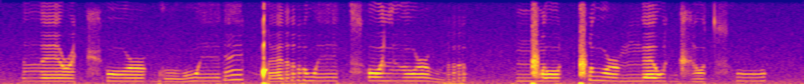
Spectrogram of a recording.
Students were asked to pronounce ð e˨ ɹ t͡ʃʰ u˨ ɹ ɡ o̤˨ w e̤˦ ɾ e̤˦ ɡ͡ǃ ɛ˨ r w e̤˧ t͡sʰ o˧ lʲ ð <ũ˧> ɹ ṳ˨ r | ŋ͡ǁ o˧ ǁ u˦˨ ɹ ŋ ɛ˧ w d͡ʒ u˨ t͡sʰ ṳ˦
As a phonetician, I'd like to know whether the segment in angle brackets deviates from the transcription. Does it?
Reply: yes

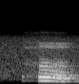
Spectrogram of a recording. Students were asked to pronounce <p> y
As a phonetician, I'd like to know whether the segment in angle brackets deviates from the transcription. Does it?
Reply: yes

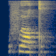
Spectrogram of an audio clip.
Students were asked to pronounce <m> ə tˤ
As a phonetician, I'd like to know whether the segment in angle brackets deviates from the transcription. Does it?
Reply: yes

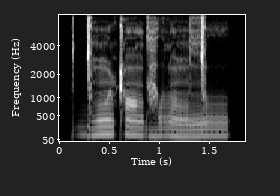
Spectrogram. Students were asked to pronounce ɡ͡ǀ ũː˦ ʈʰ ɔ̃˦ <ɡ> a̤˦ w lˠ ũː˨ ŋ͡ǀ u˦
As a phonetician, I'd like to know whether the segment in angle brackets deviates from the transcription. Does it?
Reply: no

